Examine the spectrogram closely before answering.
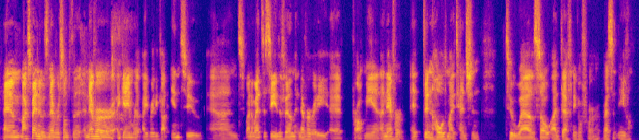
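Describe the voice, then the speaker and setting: A man with a low-pitched voice talks casually as a guest panelist. His delivery is informal, conversational and suited to a friendly debate. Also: fairly even intonation, brisk, sharp tone. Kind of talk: casual film debate chat.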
